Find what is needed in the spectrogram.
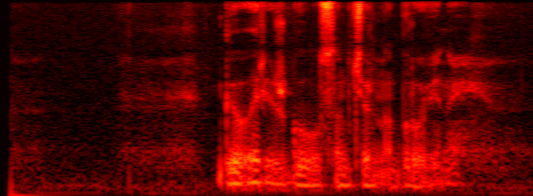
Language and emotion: Russian, neutral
